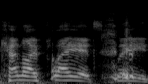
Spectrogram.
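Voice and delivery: put-on meek, polite pleading. Contrasting how you asked to play with Nick's screaming, acting out a polite plea. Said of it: "I'm more like saying".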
